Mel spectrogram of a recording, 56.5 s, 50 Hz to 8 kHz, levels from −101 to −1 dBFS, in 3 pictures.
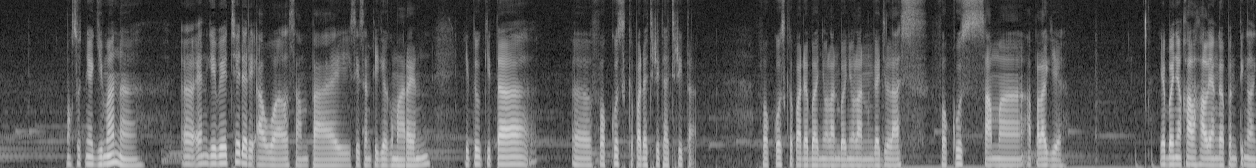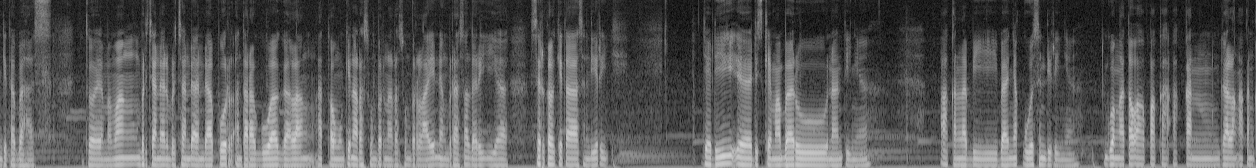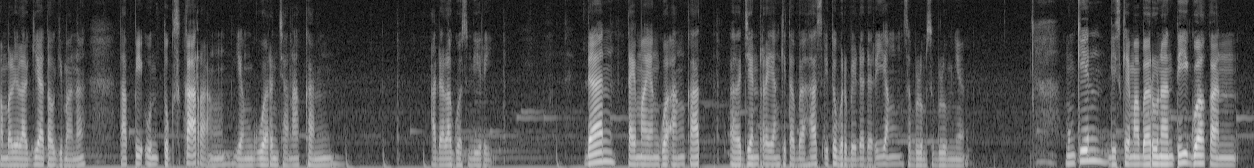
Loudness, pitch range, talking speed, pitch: -27 LUFS, 110-120 Hz, 115 wpm, 115 Hz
